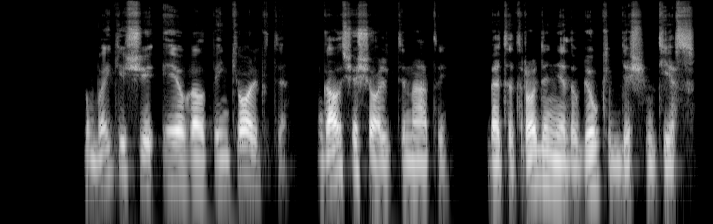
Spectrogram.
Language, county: Lithuanian, Vilnius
